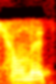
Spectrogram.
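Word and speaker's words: Kelenic: First of all, I heard Michael Kay saying at the game last night that his name is actually pronounced Jared Kelnick, the second E is silent, apparently.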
